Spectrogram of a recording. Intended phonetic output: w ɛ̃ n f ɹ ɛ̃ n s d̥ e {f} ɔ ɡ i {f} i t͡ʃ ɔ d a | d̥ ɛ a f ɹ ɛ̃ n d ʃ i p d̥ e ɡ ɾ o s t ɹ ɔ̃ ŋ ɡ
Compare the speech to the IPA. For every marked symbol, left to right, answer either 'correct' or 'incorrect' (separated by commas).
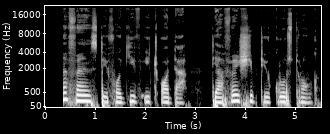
correct, incorrect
